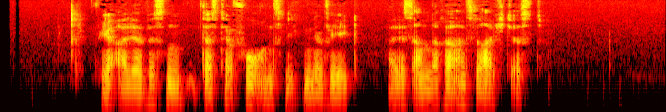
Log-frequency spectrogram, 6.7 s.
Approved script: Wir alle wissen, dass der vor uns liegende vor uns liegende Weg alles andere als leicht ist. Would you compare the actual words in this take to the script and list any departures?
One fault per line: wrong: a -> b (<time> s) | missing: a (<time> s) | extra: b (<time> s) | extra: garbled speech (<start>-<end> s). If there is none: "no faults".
missing: vor uns liegende (3.3 s)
